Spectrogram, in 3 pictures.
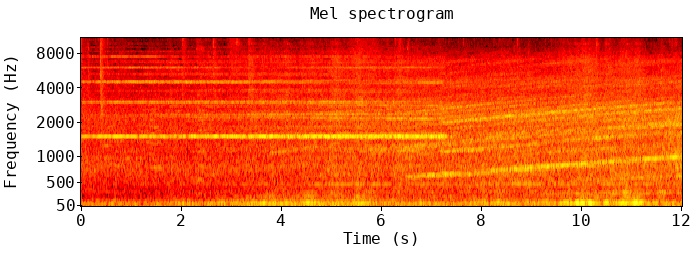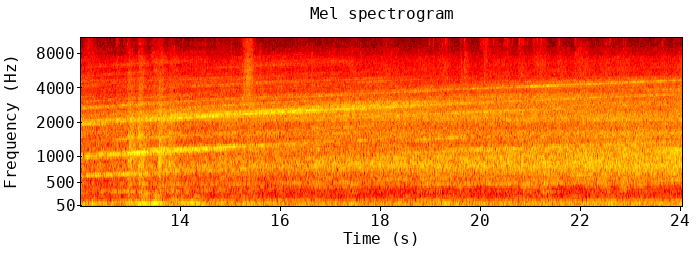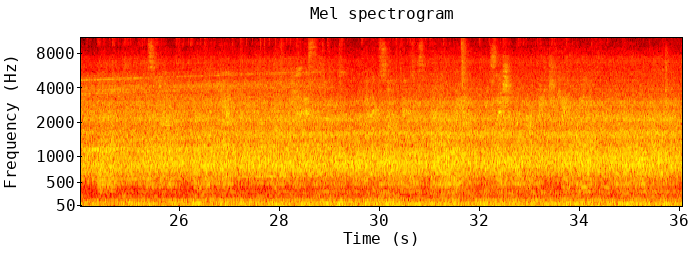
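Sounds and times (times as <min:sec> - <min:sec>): rumble of train wheels: 0:00.0 - 0:36.0.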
